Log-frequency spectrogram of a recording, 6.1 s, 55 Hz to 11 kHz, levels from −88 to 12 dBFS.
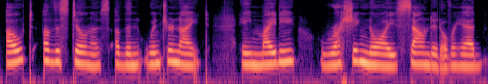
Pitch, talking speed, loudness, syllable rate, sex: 200 Hz, 140 wpm, -15 LUFS, 4.4 syllables/s, female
